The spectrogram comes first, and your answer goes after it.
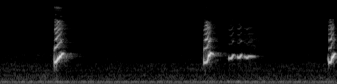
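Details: Izzy B, a tiny pet Chihuahua too small to play with the big dogs, gives three sharp high yips spaced about a second apart. The middle yip trails into a quick string of short squeaky notes. The room is otherwise quiet.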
